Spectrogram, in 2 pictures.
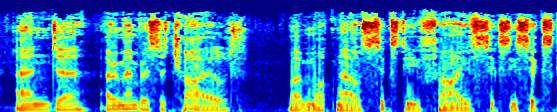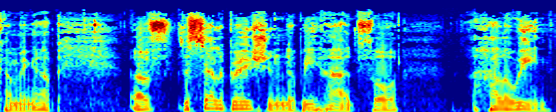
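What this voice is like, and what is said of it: Welsh accent. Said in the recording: “My background is that I'm Welsh. You can possibly tell that from my voice.”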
